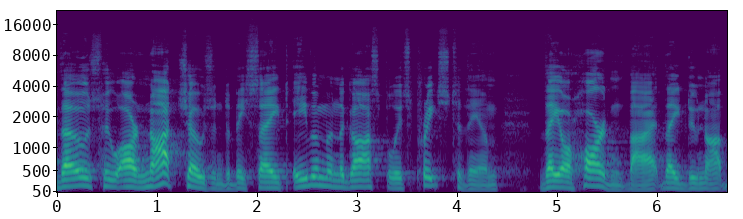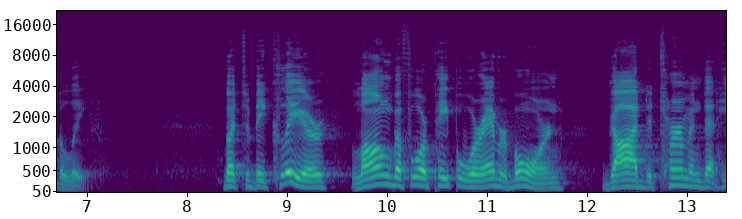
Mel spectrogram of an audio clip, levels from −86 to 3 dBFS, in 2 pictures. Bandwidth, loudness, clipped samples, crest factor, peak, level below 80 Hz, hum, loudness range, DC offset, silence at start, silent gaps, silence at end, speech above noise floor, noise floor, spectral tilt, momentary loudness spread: 16 kHz; -33 LUFS; under 0.1%; 18 dB; -14 dBFS; -82 dBFS; none; 7 LU; under 0.1%; 0 s; none; 0 s; 44 dB; -77 dBFS; -5 dB/octave; 15 LU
